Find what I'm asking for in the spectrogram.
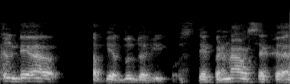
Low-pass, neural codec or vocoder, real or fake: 7.2 kHz; codec, 16 kHz, 2 kbps, FunCodec, trained on Chinese and English, 25 frames a second; fake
